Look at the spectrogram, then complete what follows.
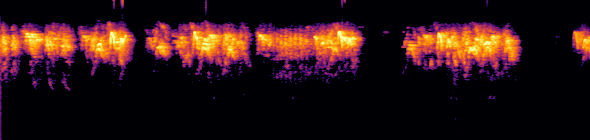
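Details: A house sparrow gives long runs of rapid, rasping chirps, each lasting a second or more. They are separated by brief silences, and a final burst starts just before the end.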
